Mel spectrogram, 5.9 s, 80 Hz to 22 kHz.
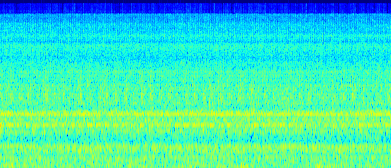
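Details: Chevrolet Onix 1.4 petrol, 2014-15, cold idle after cold start: busy, fast light ticking over a steady run, present since new and lasting about 10 minutes. Owner suspects a tappet or other internal knock, not injectors, and says it worsens yearly; dealers call it normal.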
